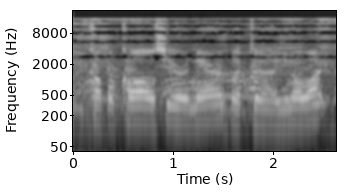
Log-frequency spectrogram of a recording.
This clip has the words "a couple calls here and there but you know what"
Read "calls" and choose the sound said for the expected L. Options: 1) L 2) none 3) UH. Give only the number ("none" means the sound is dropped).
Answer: 1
